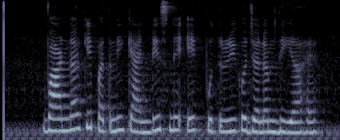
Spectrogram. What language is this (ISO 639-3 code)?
hin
